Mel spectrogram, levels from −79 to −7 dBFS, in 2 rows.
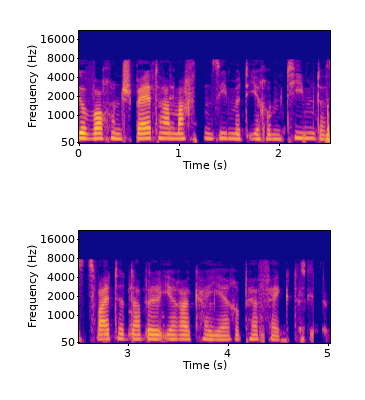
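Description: From 0.72 to 0.98 s a faint copy of the speech trails about 181 ms behind at about 15 dB down. It returns at 1.35–1.42, 2.99–3.03, 3.81–3.9 and 4.73–4.85 s, sometimes as low as about 30 dB down. That's an echo leak, likely loudspeaker pickup the echo canceller didn't fully remove. From 1.85 to 3.81 s, and again from 4.11 to 4.99 s, the speech keeps dipping out, by as much as about 40 dB. That sounds like speech suppressed in double talk, likely the canceller ducking everything while both ends talk.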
